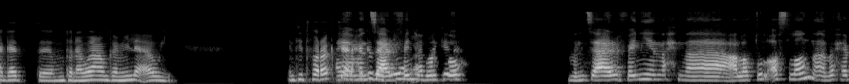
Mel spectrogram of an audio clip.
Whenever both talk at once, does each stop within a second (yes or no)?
no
